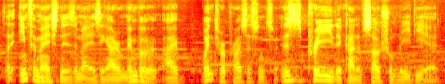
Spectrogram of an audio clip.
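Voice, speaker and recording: A man's voice: low voice, lively intonation, fairly quick, a little mellow, soft background music. A man hosting an interview, asking long rambling questions with anecdotes. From Australia. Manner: rambling, talks through anecdotes. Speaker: host.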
